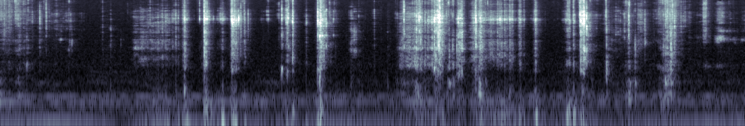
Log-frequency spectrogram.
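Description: A solid, dry bar of soap held in the hand is scraped with a box-cutter blade, giving off crunchy shavings. Bursts of dry, bright scraping and crackling come in quick irregular strokes, with short pauses in between over a faint low hum.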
